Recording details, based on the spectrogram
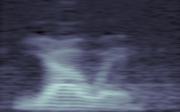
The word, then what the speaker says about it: YHWH: And it's spelled Y-H-W-H. You know what that stands for? Yahweh.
